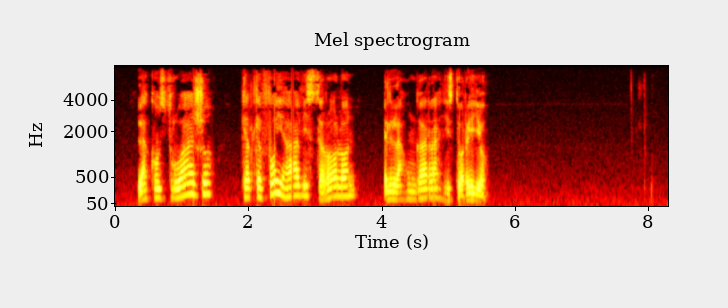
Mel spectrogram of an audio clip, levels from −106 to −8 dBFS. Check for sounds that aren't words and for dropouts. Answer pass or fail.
pass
